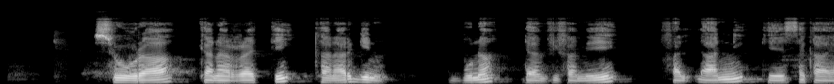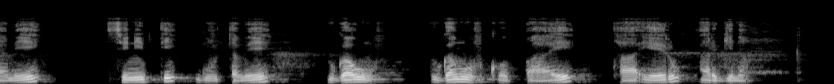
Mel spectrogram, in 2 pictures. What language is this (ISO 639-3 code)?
orm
